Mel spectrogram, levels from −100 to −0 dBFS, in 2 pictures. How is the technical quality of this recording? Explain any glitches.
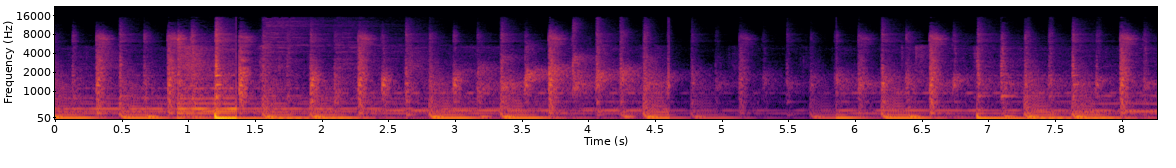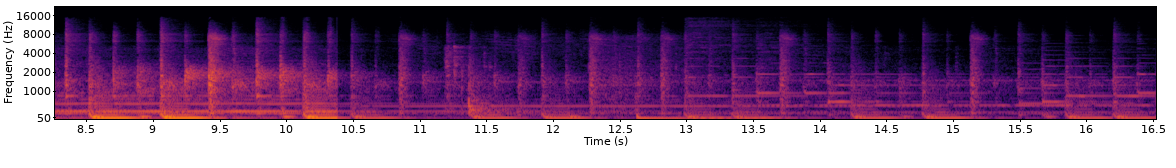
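The recording has level glitches. Three sudden gain jumps occur. From 0.93 to 1.37 s the level rises about 12 dB. From 4.62 to 5.87 s, and from 10.39 s to the end, it drops about 12 dB. Sound and background noise shift together. A digital gain change applied without a ramp is the likely cause.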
